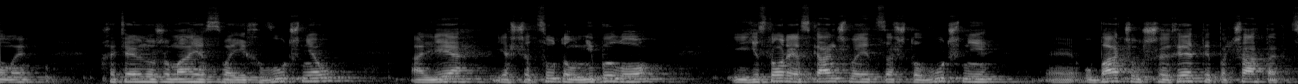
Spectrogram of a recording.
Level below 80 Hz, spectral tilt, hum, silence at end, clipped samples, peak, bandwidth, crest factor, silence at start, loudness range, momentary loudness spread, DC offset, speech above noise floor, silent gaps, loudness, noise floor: -66 dBFS; -5.5 dB/octave; none; 0 s; under 0.1%; -16 dBFS; 17 kHz; 16 dB; 0 s; 2 LU; 11 LU; under 0.1%; 26 dB; none; -32 LUFS; -57 dBFS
